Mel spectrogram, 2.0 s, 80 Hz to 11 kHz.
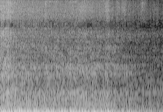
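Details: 1985 Dixie Bandit boat engine after sitting six years: catches straight away with a deep, even low rumble that settles smoothly, no misfire or knock; normal start.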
